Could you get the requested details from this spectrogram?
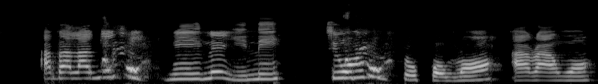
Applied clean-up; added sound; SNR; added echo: neural mask model Resemble Enhance denoiser.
